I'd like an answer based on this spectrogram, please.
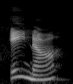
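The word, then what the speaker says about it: عين: Same like how they said, ouch and aina. Right, the letter ain comes out from your throat.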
